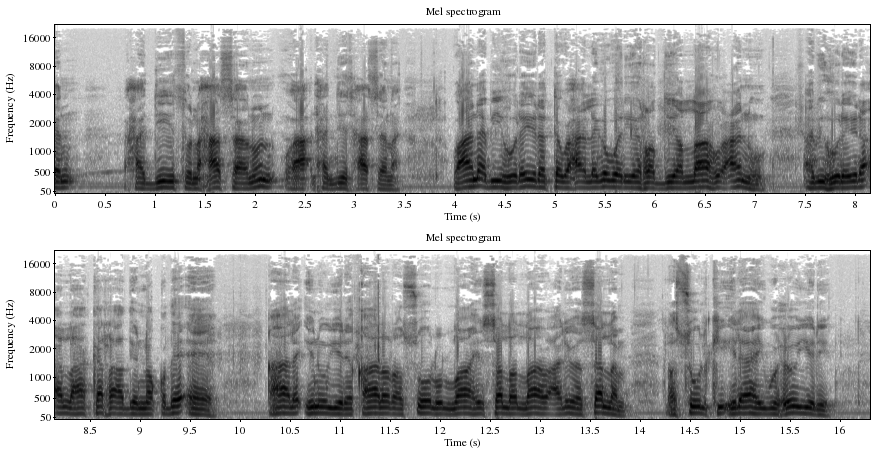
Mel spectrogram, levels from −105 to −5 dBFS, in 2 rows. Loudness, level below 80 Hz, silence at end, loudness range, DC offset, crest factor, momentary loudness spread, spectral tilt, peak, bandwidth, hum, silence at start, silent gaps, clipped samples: -12 LUFS; -52 dBFS; 0.35 s; 2 LU; under 0.1%; 12 dB; 9 LU; -7 dB/octave; 0 dBFS; 16 kHz; none; 0 s; none; 0.1%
